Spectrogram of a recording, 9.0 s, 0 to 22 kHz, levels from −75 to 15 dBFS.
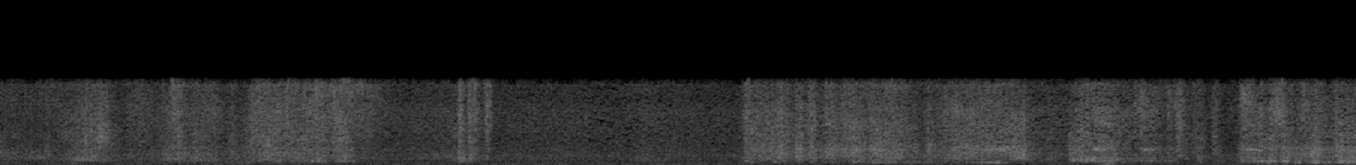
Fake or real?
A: real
